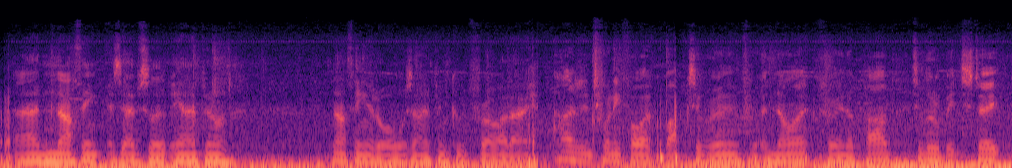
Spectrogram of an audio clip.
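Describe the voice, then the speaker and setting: Over noticeable background noise, a man's speech moves at a moderate pace. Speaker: travel vlogger. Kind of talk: casual vlog chat. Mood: relaxed, chatty. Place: street. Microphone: phone near.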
